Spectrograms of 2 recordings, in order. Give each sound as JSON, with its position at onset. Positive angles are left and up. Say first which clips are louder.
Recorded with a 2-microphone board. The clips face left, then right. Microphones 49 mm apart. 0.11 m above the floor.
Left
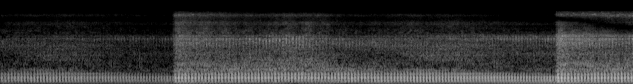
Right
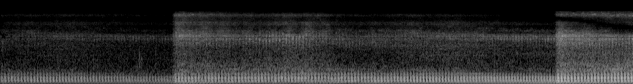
{"t": 0.0, "sound": "a motorcycle", "louder": "left 4 dB", "side_deg": 40}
